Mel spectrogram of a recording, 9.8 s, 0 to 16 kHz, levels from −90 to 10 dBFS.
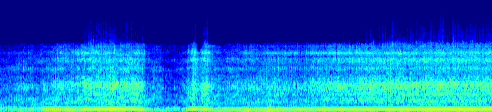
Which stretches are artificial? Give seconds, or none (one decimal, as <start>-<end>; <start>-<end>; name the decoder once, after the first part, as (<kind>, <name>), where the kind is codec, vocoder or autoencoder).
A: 0.0-5.3 (codec, DAC); 7.5-8.6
